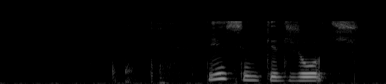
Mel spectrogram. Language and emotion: Russian, sad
